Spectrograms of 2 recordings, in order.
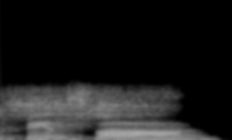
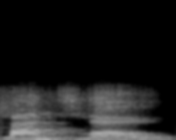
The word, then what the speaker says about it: Fanslow: So this is, and I know I pronounced it wrong, this is in the matter of the people of the state of Michigan versus, find it, Brian James, and it's Fanslow.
